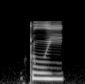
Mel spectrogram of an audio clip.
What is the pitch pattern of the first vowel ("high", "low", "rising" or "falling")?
high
